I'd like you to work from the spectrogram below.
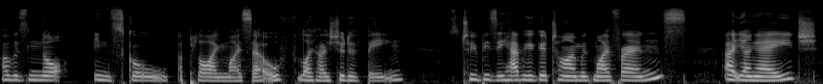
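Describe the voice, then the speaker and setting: A woman's voice: medium pitch, fairly even intonation, measured pace, no echo, clean studio sound. A young Englishwoman hosting her own podcast, chatting and rambling casually on her own. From England. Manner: rambling, chatty, self-deprecating. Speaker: podcast host. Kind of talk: casual solo chat. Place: hot humid region, indoors.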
